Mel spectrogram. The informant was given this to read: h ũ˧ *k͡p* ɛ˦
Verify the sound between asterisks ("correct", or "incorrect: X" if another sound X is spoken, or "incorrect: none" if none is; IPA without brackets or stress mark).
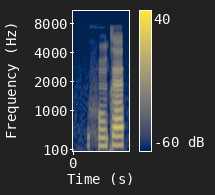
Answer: incorrect: k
